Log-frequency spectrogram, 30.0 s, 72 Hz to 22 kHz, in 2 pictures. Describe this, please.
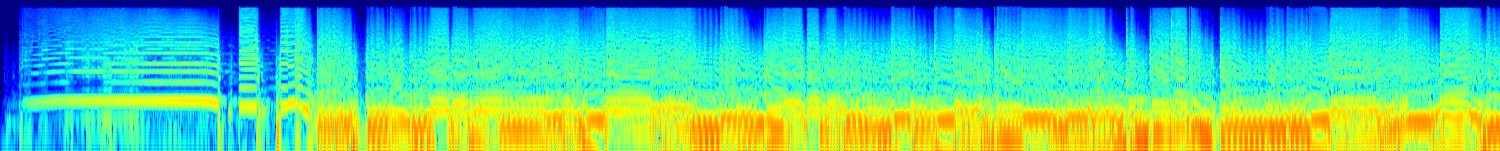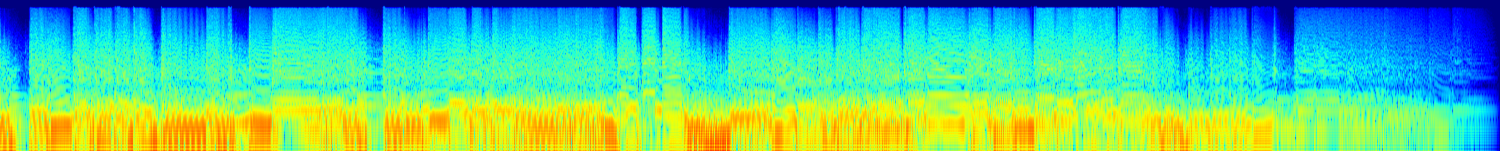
20070128.bronca.rif
electric guitar with lots of distorsion. Not my favourite sound but hey.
